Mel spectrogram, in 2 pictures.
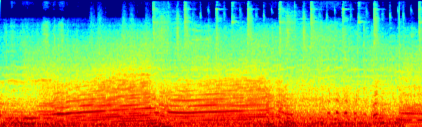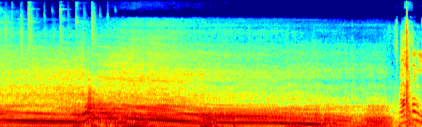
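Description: A sports car engine revving hard through several quick upshifts, each rising whine cut by a brief pause at the shift, loud and close, with a voice talking over parts of it.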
